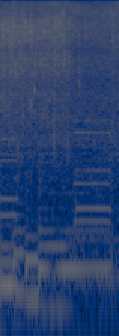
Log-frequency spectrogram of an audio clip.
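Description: Chopped onions and curry leaves sauté in hot oil with a loud, dense, continuous sizzle, close and steady throughout the short stretch, with no voices.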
